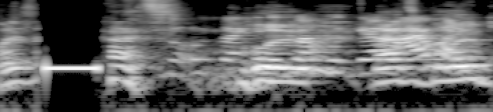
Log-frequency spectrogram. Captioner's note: beep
